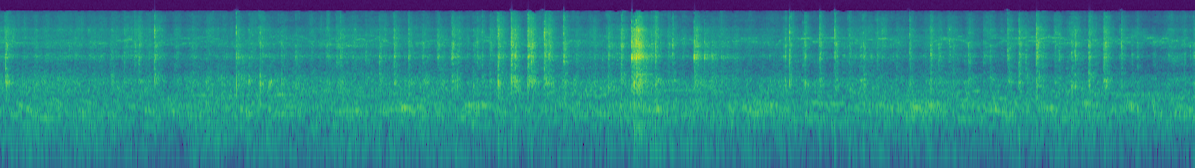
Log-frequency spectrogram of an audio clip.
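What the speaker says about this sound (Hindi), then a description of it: "कबूतर दाना खा रहे हैं इसलिए हम उनको डिस्टर्ब नहीं कर रहे।" Pigeons feeding on grain nearby make scattered sharp pecking clicks and occasional soft coos over a constant low ambient hum, with no one talking.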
